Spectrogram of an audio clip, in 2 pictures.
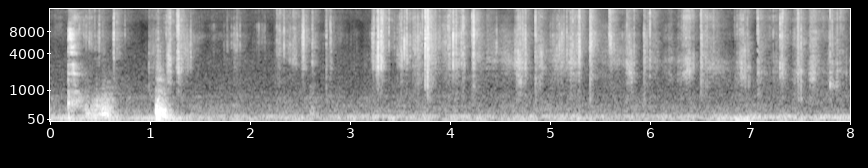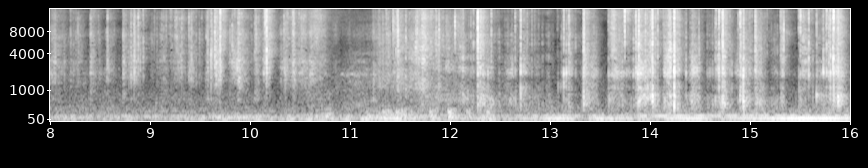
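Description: Thin gold craft foil crinkling as a loose sheet is handled: faint small crackles, busiest at the start and over the last few seconds.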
